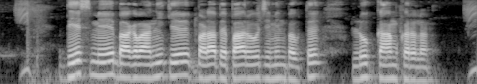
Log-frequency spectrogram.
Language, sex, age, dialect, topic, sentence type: Bhojpuri, male, 18-24, Western, agriculture, statement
